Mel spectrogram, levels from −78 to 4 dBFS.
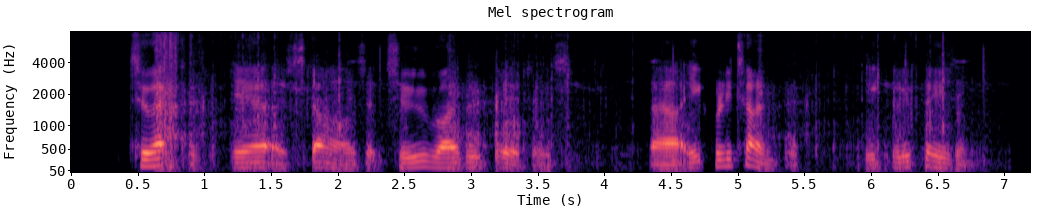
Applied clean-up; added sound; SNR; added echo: neural mask model RNNoise.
